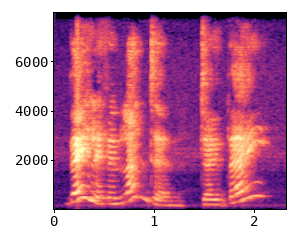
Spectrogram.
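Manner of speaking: question-like tune, voice rising up on they of don't they. Teacher showing students how a tag question sounds, rising question intonation. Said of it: "your voice should also indicate it's a question by going up".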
